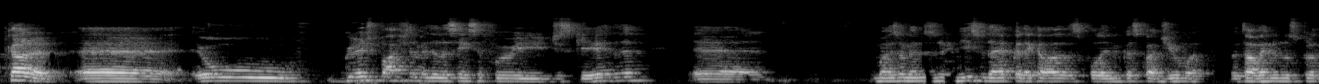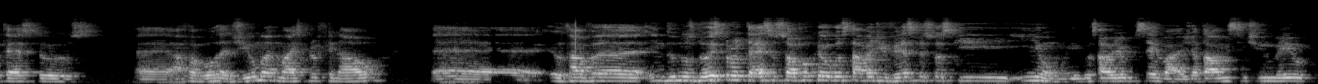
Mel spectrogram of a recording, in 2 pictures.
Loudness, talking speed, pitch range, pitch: -22 LUFS, 145 wpm, 140-170 Hz, 150 Hz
